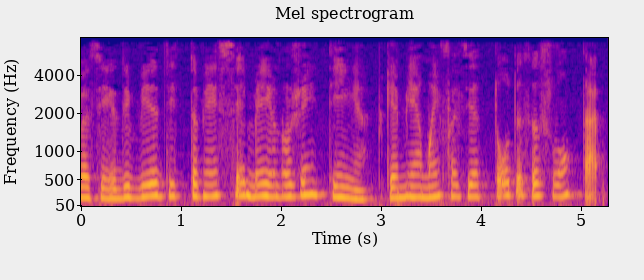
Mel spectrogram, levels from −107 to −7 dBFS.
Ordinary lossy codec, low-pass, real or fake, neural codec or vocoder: MP3, 64 kbps; 7.2 kHz; fake; vocoder, 22.05 kHz, 80 mel bands, Vocos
